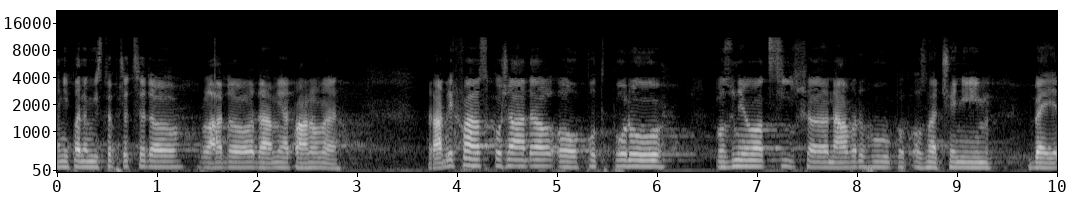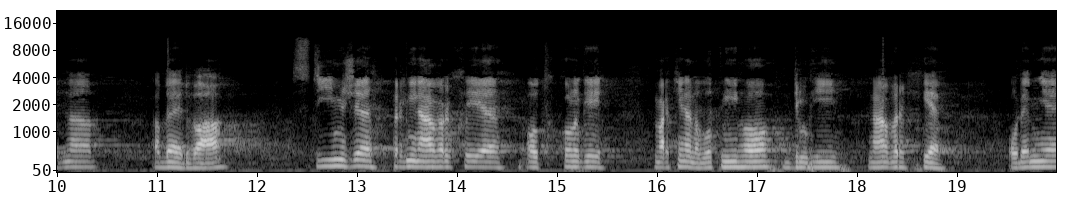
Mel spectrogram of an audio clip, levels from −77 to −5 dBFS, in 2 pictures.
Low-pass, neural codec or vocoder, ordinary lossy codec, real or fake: 14.4 kHz; codec, 44.1 kHz, 2.6 kbps, SNAC; MP3, 48 kbps; fake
